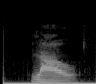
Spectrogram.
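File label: "lau7", Teochew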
